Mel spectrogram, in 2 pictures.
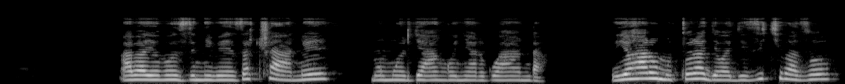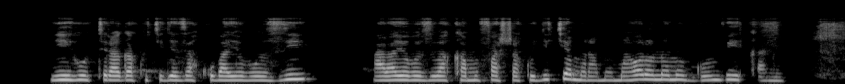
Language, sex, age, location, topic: Kinyarwanda, female, 36-49, Musanze, government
